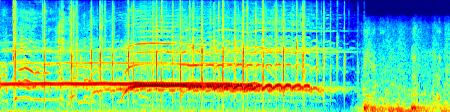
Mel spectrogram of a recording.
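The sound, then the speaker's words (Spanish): A protest crowd claps steadily and cheers, with a long sustained whistle-like tone riding over the noise. The applause stops abruptly near the end, leaving quieter murmuring voices. “Aplaudan, aplaudan, no dejen de aplaudir, que todas las mujeres se van a hacer oír.”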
